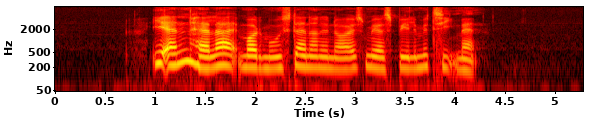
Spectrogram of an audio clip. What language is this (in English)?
Danish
